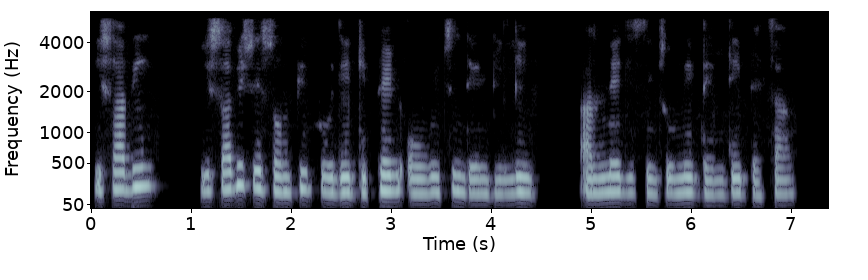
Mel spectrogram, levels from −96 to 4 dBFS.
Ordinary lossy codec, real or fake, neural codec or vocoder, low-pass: MP3, 48 kbps; fake; autoencoder, 48 kHz, 128 numbers a frame, DAC-VAE, trained on Japanese speech; 5.4 kHz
